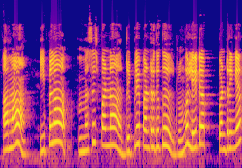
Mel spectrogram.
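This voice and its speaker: A shy young college girl in a cartoon answers bashfully, sometimes sulky. A woman acts her out. Her voice is very high, with a dull lo-fi sound. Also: moderate pace, pushed and bright. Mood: playful.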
